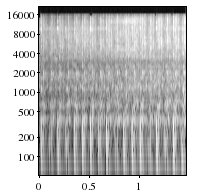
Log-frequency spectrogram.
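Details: 1970 Honda Trail 70 after years stored; idles perfect, even steady thumping about ten beats a second, no misses or knocks, normal idle.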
